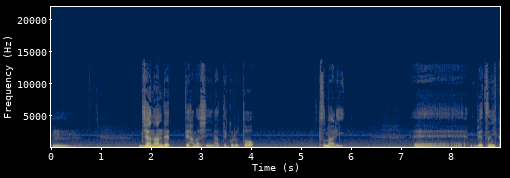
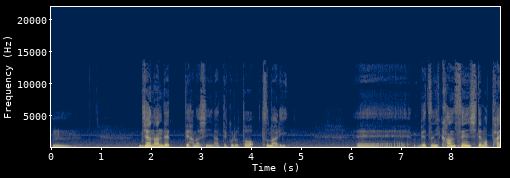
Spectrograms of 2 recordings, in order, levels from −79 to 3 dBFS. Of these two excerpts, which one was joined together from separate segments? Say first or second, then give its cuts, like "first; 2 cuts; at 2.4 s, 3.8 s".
second; 1 cut; at 4.1 s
